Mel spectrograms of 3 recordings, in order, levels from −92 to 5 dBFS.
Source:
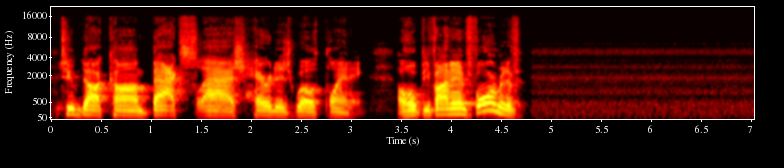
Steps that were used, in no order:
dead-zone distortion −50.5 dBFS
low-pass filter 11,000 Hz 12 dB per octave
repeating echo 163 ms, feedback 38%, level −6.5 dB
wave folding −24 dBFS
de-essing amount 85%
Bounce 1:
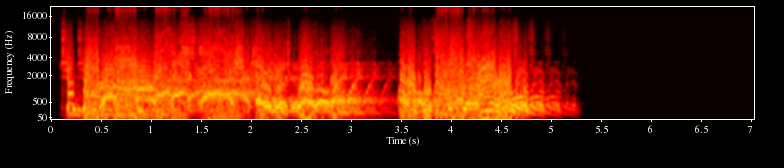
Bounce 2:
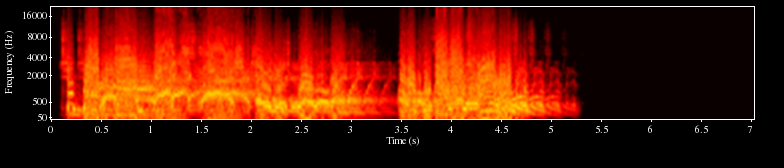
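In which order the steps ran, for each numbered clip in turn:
dead-zone distortion, then repeating echo, then wave folding, then low-pass filter, then de-essing
dead-zone distortion, then low-pass filter, then de-essing, then repeating echo, then wave folding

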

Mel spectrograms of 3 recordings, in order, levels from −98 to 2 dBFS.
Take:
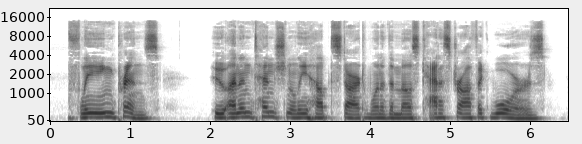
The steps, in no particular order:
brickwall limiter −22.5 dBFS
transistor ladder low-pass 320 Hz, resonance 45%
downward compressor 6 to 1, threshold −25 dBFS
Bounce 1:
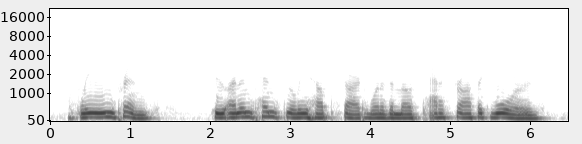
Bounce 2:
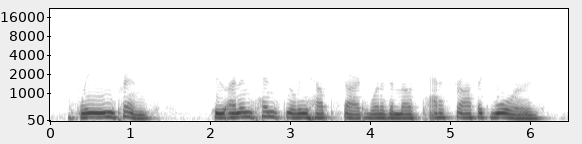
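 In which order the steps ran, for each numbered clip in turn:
transistor ladder low-pass, then downward compressor, then brickwall limiter
transistor ladder low-pass, then brickwall limiter, then downward compressor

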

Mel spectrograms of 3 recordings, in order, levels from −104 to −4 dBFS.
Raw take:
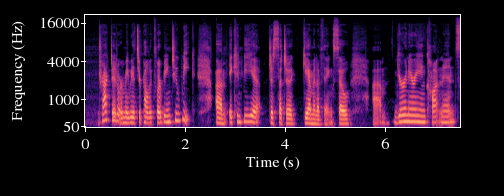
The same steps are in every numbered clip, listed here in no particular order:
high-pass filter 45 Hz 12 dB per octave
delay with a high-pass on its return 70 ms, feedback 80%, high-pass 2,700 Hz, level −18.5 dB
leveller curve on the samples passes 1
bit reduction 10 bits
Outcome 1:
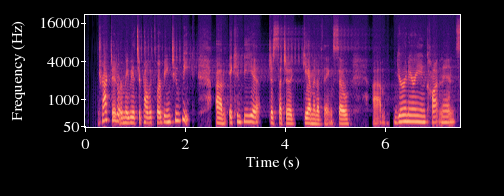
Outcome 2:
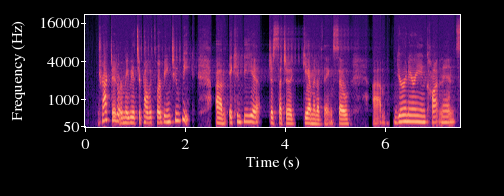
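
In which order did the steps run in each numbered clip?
high-pass filter, then leveller curve on the samples, then bit reduction, then delay with a high-pass on its return
high-pass filter, then bit reduction, then delay with a high-pass on its return, then leveller curve on the samples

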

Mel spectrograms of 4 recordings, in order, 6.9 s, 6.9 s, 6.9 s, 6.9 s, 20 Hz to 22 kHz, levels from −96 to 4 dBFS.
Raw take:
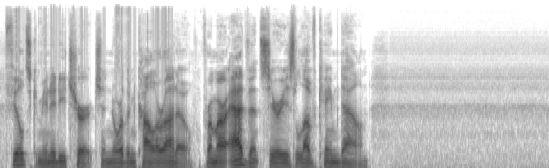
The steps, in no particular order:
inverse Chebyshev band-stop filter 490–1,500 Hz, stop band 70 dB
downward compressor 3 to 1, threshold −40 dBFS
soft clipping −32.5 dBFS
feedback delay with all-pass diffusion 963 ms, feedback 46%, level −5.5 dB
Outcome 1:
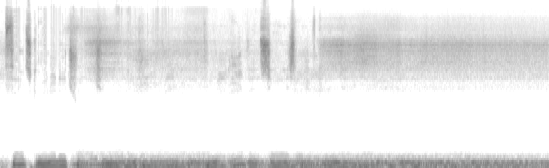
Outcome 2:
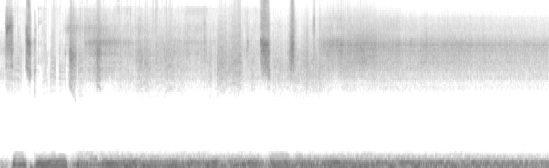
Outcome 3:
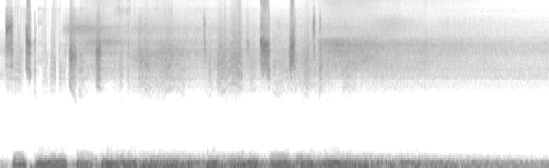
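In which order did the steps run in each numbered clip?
feedback delay with all-pass diffusion, then downward compressor, then soft clipping, then inverse Chebyshev band-stop filter
feedback delay with all-pass diffusion, then soft clipping, then downward compressor, then inverse Chebyshev band-stop filter
soft clipping, then inverse Chebyshev band-stop filter, then downward compressor, then feedback delay with all-pass diffusion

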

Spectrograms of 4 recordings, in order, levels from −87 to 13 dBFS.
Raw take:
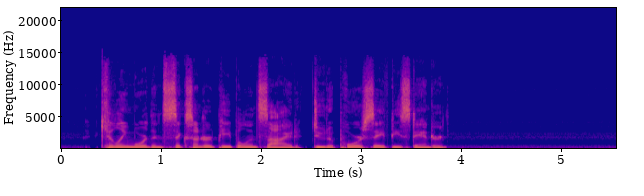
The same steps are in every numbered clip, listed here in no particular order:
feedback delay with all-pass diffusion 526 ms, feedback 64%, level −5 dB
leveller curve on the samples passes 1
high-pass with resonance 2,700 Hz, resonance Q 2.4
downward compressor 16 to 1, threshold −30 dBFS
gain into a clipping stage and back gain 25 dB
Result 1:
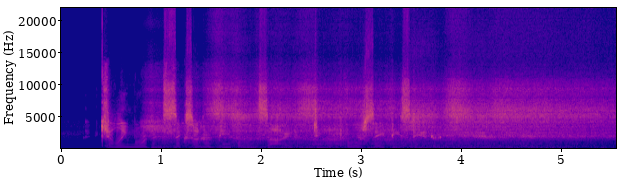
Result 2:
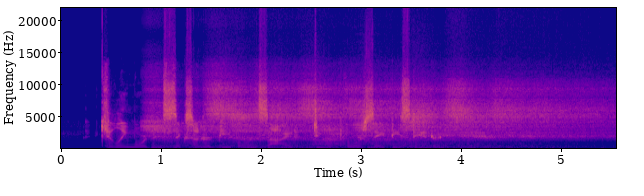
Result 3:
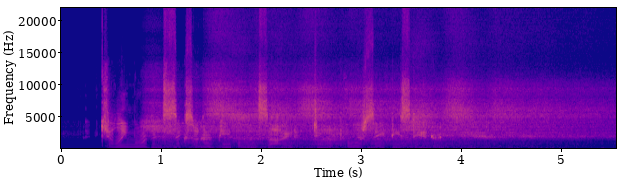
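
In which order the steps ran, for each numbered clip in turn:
gain into a clipping stage and back, then feedback delay with all-pass diffusion, then leveller curve on the samples, then downward compressor, then high-pass with resonance
downward compressor, then gain into a clipping stage and back, then feedback delay with all-pass diffusion, then leveller curve on the samples, then high-pass with resonance
gain into a clipping stage and back, then leveller curve on the samples, then high-pass with resonance, then downward compressor, then feedback delay with all-pass diffusion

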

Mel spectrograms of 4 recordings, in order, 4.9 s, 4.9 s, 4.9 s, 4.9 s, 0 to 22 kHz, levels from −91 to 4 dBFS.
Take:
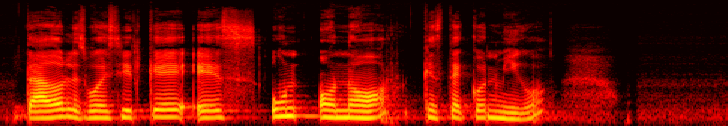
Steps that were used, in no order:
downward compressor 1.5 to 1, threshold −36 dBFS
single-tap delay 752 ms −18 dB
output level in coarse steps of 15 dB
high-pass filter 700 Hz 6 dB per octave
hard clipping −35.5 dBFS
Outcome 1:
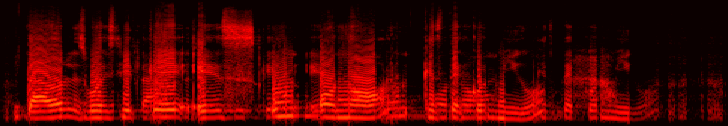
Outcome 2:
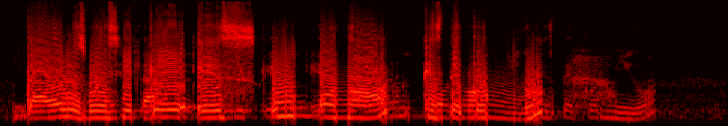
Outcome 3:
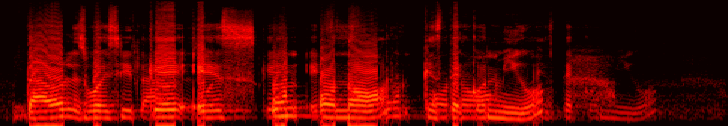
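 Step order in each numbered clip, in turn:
single-tap delay, then downward compressor, then output level in coarse steps, then hard clipping, then high-pass filter
single-tap delay, then hard clipping, then downward compressor, then high-pass filter, then output level in coarse steps
high-pass filter, then output level in coarse steps, then single-tap delay, then hard clipping, then downward compressor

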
